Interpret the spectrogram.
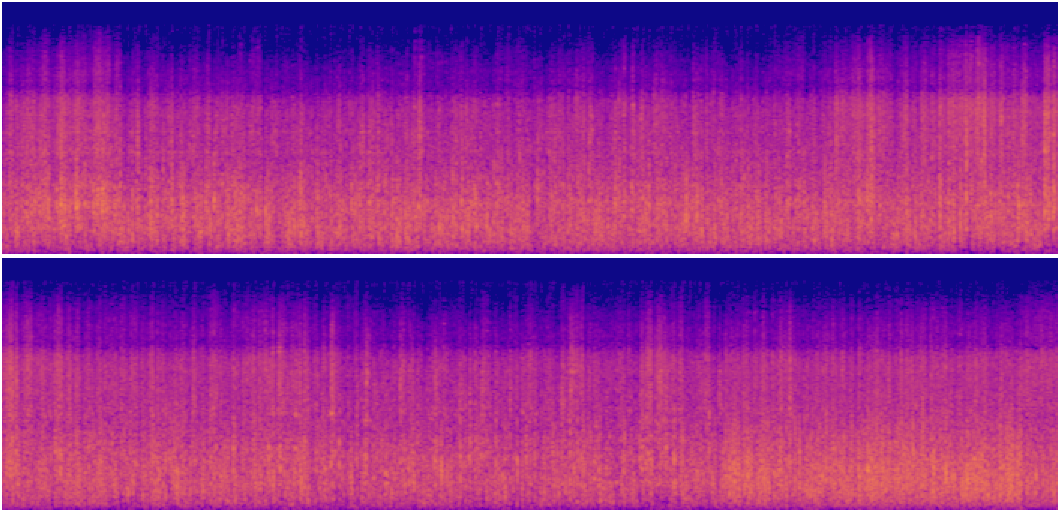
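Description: Passenger train running at speed, heard from an open coach doorway: a steady rushing rumble of wheels on the rails with fast, continuous clatter.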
